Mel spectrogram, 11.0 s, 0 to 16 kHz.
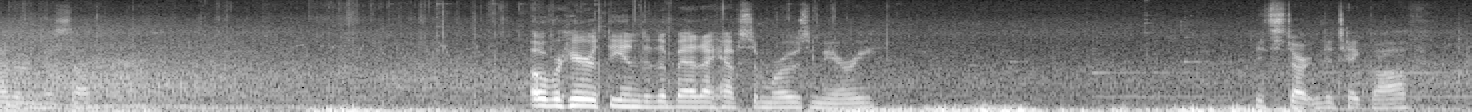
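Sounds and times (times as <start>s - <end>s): wind rumbling on microphone: 0.0s - 10.6s.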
